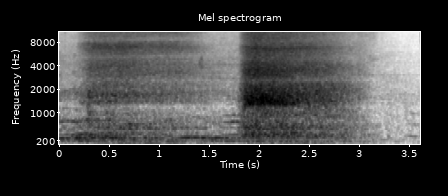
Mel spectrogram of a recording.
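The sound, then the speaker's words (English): A deep breath drawn in, a soft breathy hiss that swells suddenly partway through, holds briefly, then tapers away. “Let's take a deep breath,”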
